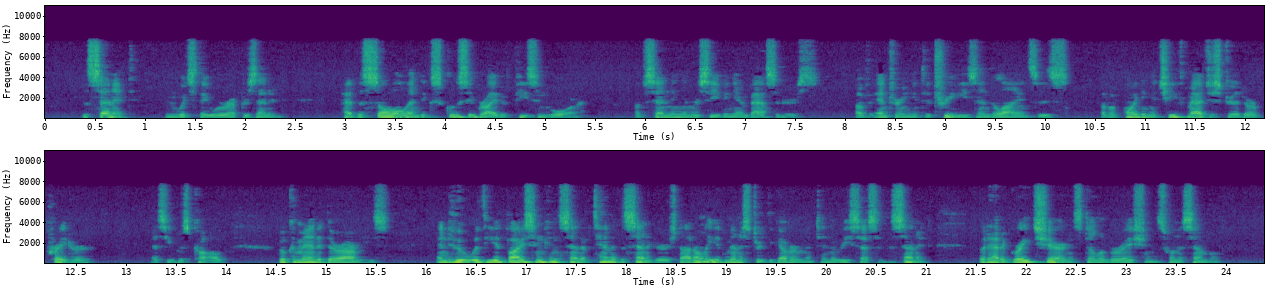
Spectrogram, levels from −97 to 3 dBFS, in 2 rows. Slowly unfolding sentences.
No: average, 185 wpm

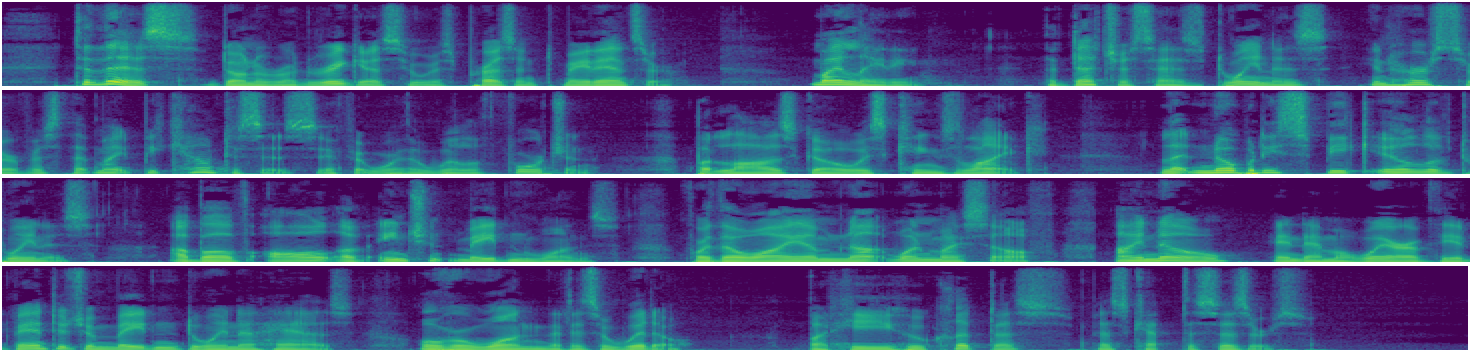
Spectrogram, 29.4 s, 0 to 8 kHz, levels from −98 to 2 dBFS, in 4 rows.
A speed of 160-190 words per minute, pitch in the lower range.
Yes: average, 165 wpm; low, 120 Hz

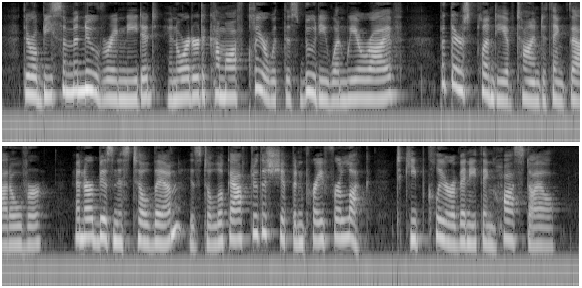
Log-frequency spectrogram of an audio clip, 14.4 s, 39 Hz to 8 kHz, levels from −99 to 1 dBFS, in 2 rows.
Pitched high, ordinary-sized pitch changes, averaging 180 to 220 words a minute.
Yes: high, 210 Hz; average, 3.0 semitones; average, 195 wpm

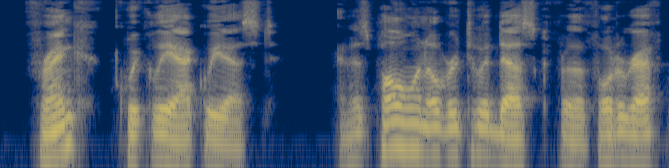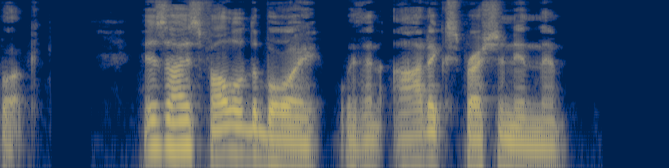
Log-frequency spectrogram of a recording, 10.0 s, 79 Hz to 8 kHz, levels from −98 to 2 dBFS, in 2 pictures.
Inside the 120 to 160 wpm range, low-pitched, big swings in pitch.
Yes: average, 155 wpm; low, 100 Hz; wide, 5.9 semitones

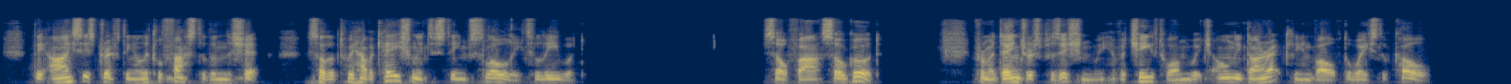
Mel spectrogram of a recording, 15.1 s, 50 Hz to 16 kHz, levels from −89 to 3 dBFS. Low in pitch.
Yes: low, 120 Hz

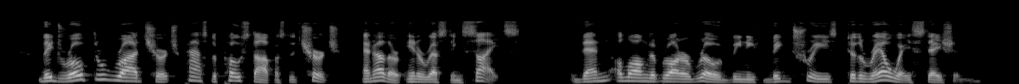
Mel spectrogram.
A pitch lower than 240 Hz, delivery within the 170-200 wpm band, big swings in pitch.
No: medium, 140 Hz; average, 155 wpm; wide, 6.1 semitones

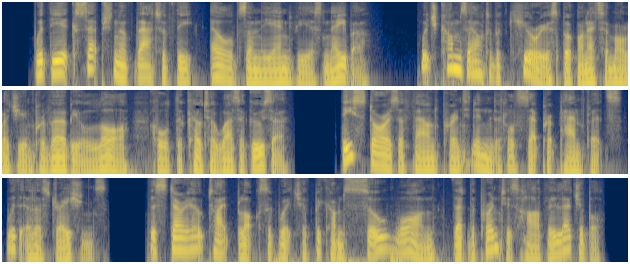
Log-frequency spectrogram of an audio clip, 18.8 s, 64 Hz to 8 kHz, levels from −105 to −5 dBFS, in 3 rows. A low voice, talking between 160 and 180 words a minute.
Yes: very low, 85 Hz; average, 170 wpm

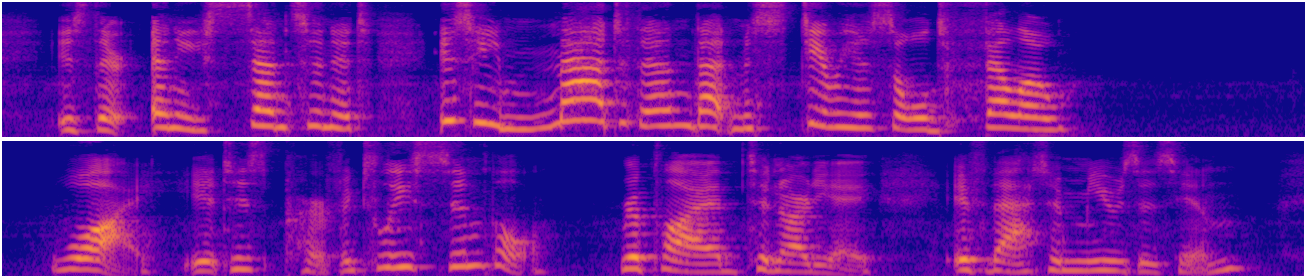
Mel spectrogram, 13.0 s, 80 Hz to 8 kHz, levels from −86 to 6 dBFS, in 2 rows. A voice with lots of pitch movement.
Yes: wide, 5.8 semitones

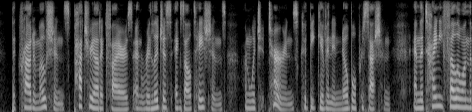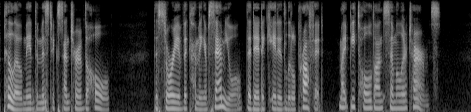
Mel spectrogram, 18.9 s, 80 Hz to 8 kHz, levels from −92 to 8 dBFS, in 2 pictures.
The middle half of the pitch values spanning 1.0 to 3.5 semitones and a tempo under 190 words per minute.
No: average, 3.9 semitones; average, 155 wpm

